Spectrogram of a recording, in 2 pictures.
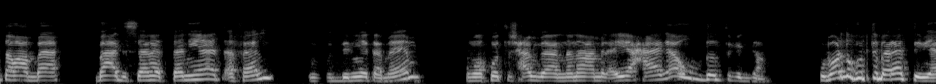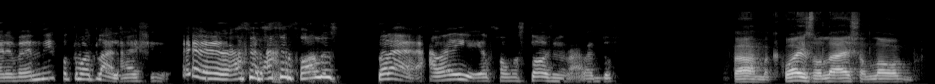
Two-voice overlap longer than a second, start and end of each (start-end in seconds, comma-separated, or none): none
